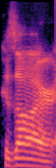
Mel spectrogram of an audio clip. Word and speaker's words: Ka-Zar: Today we're going to be reviewing X-Men number 10, which is called The Coming of Ka-Zar.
